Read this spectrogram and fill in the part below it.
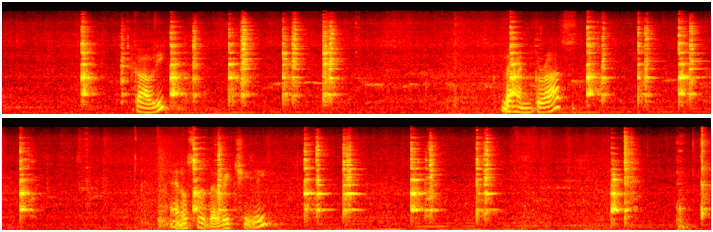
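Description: A metal spoon clinks and scrapes against a plate.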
